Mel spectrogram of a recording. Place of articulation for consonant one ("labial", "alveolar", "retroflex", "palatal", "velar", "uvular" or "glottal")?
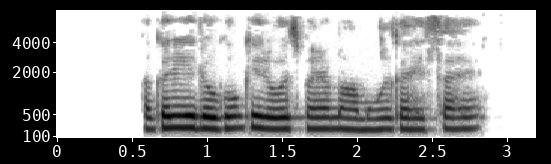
velar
